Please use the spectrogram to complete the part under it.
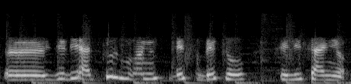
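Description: A woman's voice: a little high, moderate pace, a bit bright, dull audio, faint music behind. A woman as a radio guest, speaking casually with many hesitations.

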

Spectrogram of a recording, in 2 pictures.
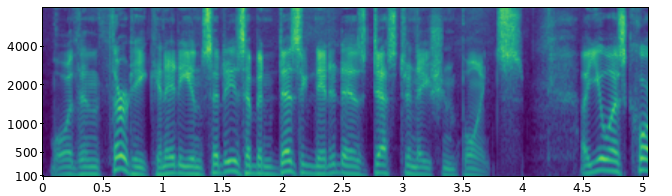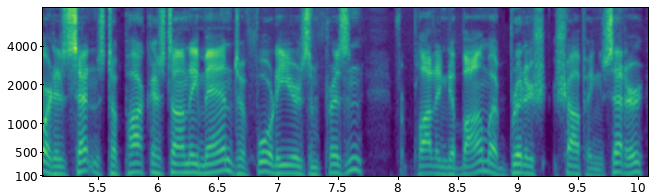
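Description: A man reads radio news from a script. His voice sits at a middle pitch, recorded dry and close with no room sound. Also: brisk, no room sound. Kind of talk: scripted news bulletin reading.

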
